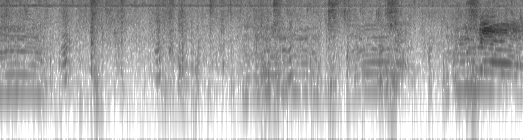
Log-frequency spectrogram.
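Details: Three young goats drinking milk, bleating over and over in short, wavering, nasal cries that overlap, with sucking and clicking noises between them.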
